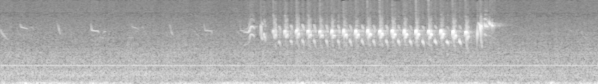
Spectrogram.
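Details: Lesser whitethroat delivering a few soft thin notes, then a loud rapid rattle of repeated high notes held on one pitch for about two seconds, closing with a short rising note, over a quiet steady hum.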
